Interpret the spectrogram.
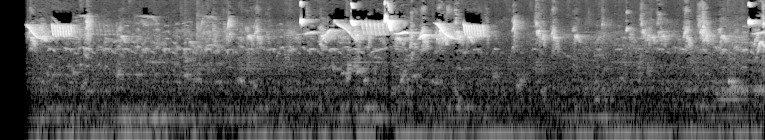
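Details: Young Argentine white goldfinch still learning its song, with flaws yet to correct: quiet, rapid, jumbled high twittering with buzzy bursts and trills, over a steady low hum.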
